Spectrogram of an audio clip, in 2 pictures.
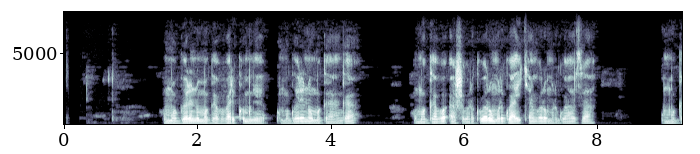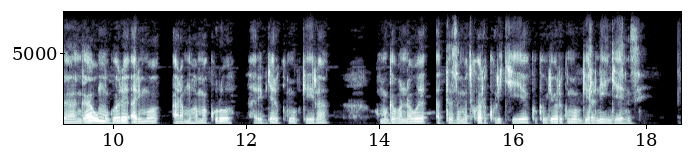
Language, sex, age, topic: Kinyarwanda, male, 18-24, health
